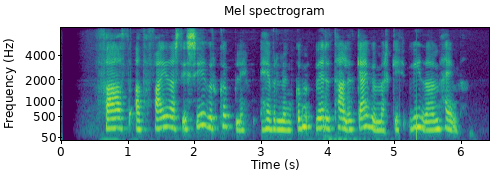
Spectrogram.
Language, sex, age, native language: Icelandic, female, 30-39, Icelandic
